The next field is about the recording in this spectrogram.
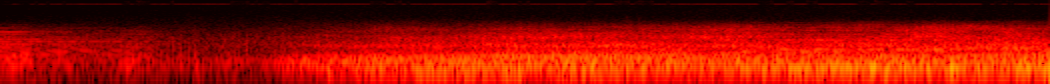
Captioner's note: aircraft droning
